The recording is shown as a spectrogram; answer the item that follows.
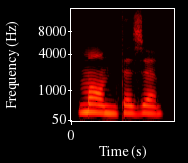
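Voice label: "montes", female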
